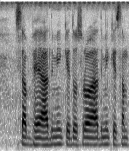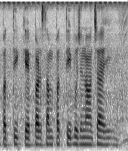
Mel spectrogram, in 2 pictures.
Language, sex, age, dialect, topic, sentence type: Maithili, male, 25-30, Angika, banking, statement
